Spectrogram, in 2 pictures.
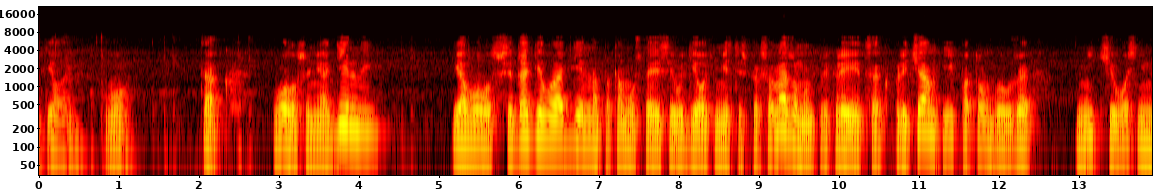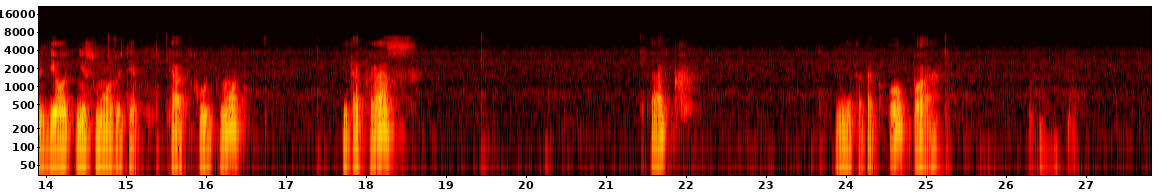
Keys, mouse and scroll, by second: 0.2 click, 1.8 click, 2.7 click, 4.6 click, 5.6 click, 6.9-8.1 drag, 14.8-15.9 drag, 17.6-19.9 drag, 20.5-21.8 drag, 23.8-25.6 drag.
